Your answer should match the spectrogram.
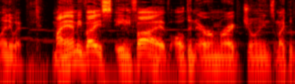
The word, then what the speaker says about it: Ehrenreich: How do you say his last name? Ehrenreich. Ehrenreich. There you go.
